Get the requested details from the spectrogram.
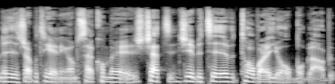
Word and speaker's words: ChatGPT: Bara det att på franska då alltså uttalar man ju det ChatGPT, vilket också låter exakt som när man som på katt. Franska säger eller? Säger katt jag pruttade. ChatGPT.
